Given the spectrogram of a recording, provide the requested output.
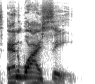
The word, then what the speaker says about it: Enyce: how it's pronounced. It's NYC. Yes, NYC spelled E-N-Y-C-E.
